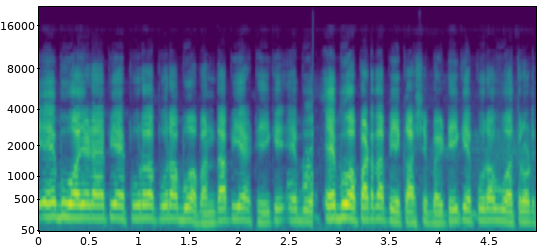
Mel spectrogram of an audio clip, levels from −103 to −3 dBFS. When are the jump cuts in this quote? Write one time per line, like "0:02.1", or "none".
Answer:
0:02.7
